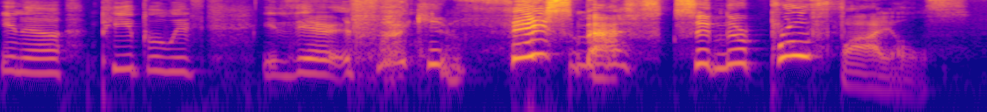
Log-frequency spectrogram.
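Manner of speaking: high, loud, slow mocking voice of a critic. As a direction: nag at Max in a shrill put-on voice.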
